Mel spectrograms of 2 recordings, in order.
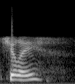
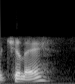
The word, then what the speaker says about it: Chile: Anyway, they're going to build this on a mountaintop in Chile, or Chile, if you want to go with my bad pronunciation. Except right. – I pronounced it okay if I was speaking English, which I am.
